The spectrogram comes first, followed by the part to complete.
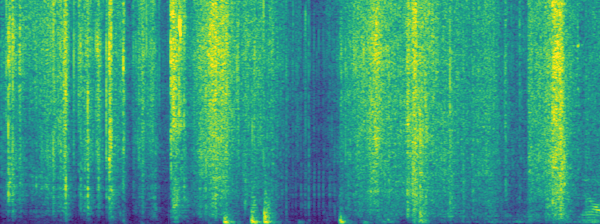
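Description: Plastic packing wrap rustling and crinkling in irregular bursts as it is handled and pulled away from a metal engine case.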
